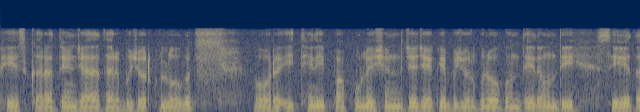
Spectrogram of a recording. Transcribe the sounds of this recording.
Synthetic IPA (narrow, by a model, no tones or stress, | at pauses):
pʰeːskəɾat̪enzjaːd̪aːt̪əɾbəzʊɾɡloːɡ | ɔːɾɪt̪ʰːẽːd̪iːpaːpuːleːʃənt͡ʃəd͡ʒeːkeːbəzʊɾɡloːɡɦʊ̃nd̪eːɛːt̪ãːʊnd̪iː | seːt̪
